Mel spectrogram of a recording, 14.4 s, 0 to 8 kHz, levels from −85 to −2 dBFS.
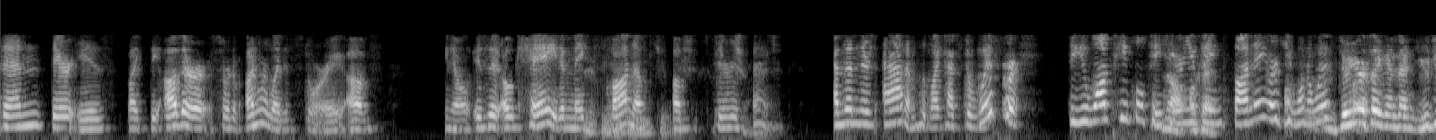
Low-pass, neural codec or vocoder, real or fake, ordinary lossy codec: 7.2 kHz; none; real; AAC, 16 kbps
